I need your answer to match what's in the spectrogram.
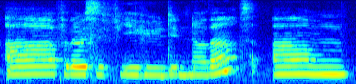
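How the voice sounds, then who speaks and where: A Norwegian teenage girl with a Norwegian accent answers viewer questions in a casual home Q&A vlog for her studyblr channel, filmed close on a camera mic. Her fairly high, slightly mellow voice is slow and completely flat, though she rambles chattily with many ums and restarts and laughs often. A faint hiss or hum is audible.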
